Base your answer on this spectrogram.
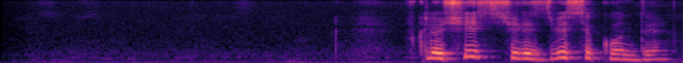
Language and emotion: Russian, neutral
